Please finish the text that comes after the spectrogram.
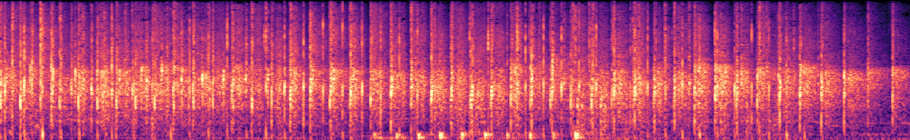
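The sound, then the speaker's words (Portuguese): An audience claps steadily, the dense patter of many hands keeping an even, fairly loud level for about eleven seconds without any break or clear talking. “Então, milhões de palmas para todos.”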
